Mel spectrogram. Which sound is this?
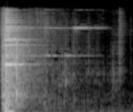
snd metal smash
A hard, metallic crash, like a metal object being smashed to pieces on impact.
bang, break, crash, crush, hit, impact, metal, metallic, smash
